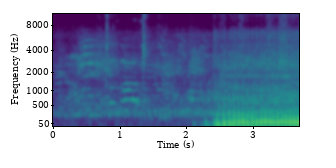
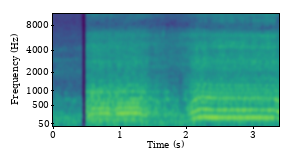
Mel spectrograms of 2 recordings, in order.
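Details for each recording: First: TVS Raider BS6 motorcycle after an engine rebuild; before, the self-starter failed to start it, with excessive noise and a crank sound. Now the starter spins cleanly and the single idles with an even, steady thump, with no knocks or rattles. Smooth, healthy start and idle. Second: TVS Raider BS6 motorcycle on the self-starter: a harsh whirring rattle rises and holds while the engine fails to start, with excessive noise and a reported crank sound.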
